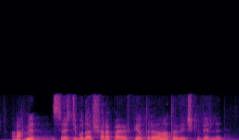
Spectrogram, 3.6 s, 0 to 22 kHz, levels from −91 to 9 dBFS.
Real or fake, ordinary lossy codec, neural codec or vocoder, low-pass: fake; MP3, 48 kbps; codec, 16 kHz, 0.5 kbps, X-Codec, WavLM features, trained on Multilingual LibriSpeech; 7.2 kHz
